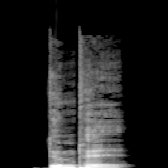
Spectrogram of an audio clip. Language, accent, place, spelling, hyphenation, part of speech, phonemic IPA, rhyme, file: German, Germany, Berlin, dümpel, düm‧pel, verb, /ˈdʏmpl̩/, -ʏmpl̩, De-dümpel.ogg
- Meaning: inflection of dümpeln: 1. first-person singular present 2. singular imperative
